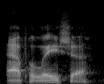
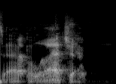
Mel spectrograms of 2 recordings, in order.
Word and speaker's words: Appalachia: Right, we actually learned, before that we thought it was Appalachia, but we learned when we talked to the Davison Brothers band that it's Appalachia.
